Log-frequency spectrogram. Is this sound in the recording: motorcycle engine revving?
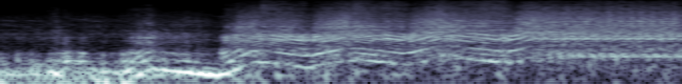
yes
